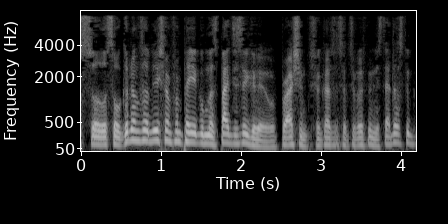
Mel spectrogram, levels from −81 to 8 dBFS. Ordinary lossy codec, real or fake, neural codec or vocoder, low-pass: MP3, 32 kbps; fake; codec, 16 kHz in and 24 kHz out, 0.4 kbps, LongCat-Audio-Codec, two codebook decoder; 7.2 kHz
